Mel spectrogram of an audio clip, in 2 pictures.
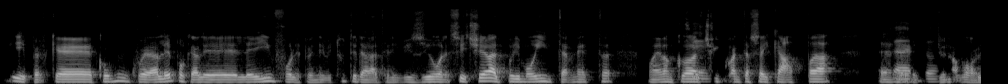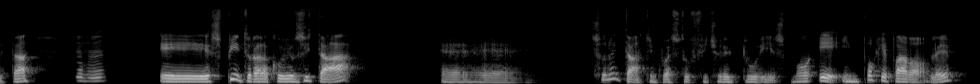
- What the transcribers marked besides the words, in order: other background noise
- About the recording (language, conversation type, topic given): Italian, podcast, Qual è una scelta che ti ha cambiato la vita?
- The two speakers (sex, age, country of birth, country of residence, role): female, 55-59, Italy, Italy, host; male, 45-49, Italy, Italy, guest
